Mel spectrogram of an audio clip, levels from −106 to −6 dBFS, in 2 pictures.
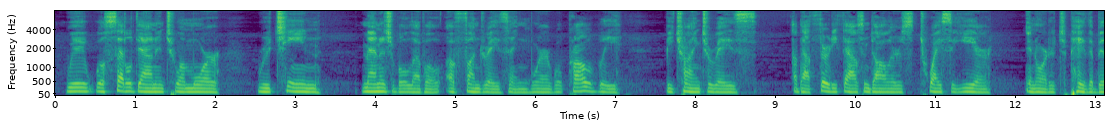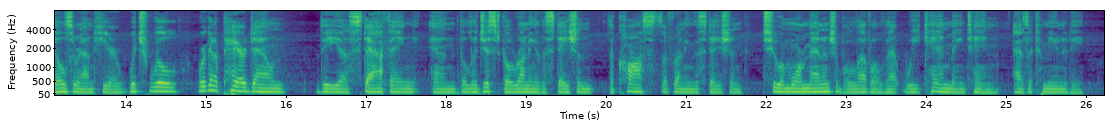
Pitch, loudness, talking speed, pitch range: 120 Hz, -27 LUFS, 155 wpm, 115-130 Hz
